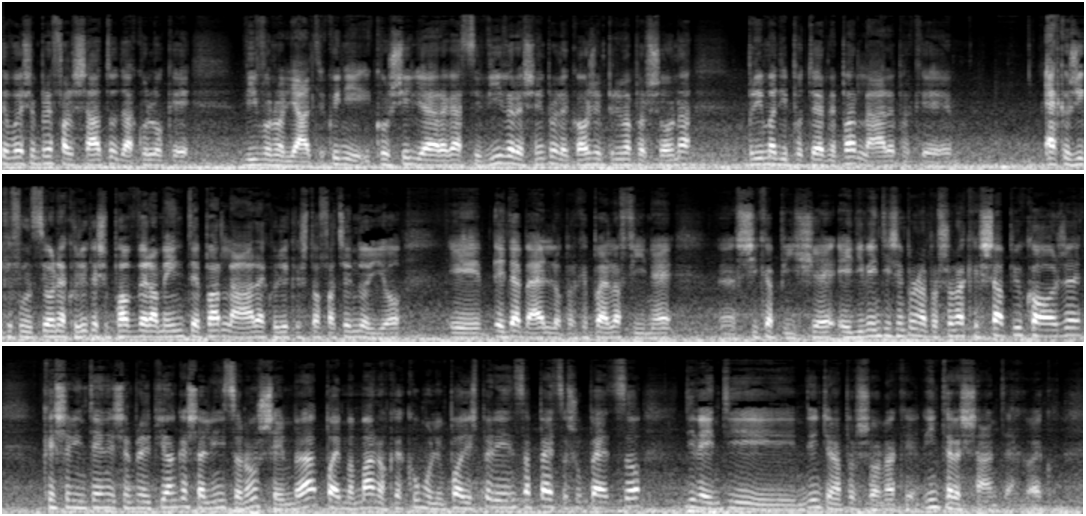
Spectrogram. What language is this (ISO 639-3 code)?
ita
